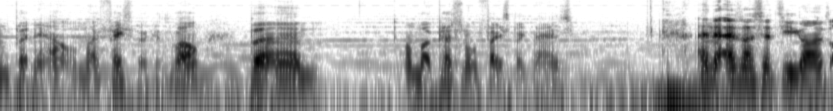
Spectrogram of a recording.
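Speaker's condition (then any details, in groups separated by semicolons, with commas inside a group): Cerebral palsy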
